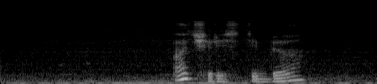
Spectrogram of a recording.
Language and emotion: Russian, sad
